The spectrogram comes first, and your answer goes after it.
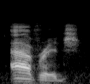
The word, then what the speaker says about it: average: Yeah, try it with 2 syllables. Average.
